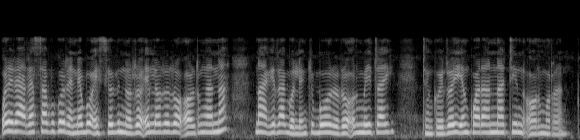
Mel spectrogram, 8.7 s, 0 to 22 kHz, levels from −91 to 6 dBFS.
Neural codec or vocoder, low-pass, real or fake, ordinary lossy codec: codec, 16 kHz, 4 kbps, FunCodec, trained on LibriTTS, 50 frames a second; 7.2 kHz; fake; none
